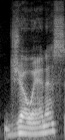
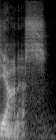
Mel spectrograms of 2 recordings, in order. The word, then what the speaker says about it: Giannis: I've pronounced his name wrong so many times. Joannis is totally wrong. It's Giannis.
